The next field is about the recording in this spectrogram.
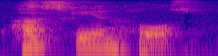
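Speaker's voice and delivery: ordinary delivery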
